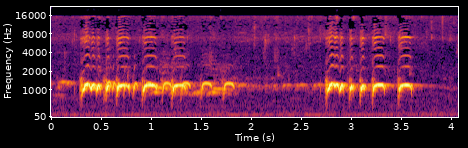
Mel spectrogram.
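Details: Two phrases of zebra dove song, each a fast run of five or six soft, rolling coos, with a drawn-out fading note between them and a steady low hum beneath.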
